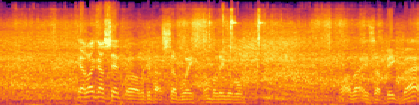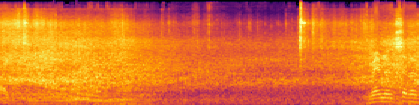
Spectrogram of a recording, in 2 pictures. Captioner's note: road sounds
